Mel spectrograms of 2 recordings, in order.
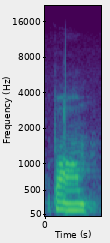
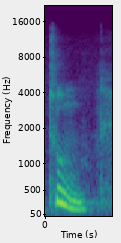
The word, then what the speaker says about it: tomb: Over her tomb Jacob set up a pillar and to this day that pillar marks Rachel's bomb. tomb 밤이라고 읽었어요. tomb. Over her tomb 그녀의 무덤 위에 제이콥은 셋업 세웠어요.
